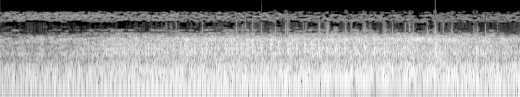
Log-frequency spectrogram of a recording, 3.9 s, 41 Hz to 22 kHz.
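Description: A ship's engine is started and runs with a loud, steady, deep rumble and a dense mechanical drone at a frequency of 20 hertz, holding an even level throughout with no pauses or voices.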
